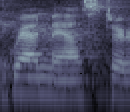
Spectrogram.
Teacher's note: in context I might say grandmaster and you don't hear the D at all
